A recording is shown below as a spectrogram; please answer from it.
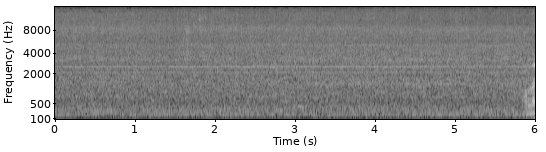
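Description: Steady mechanical hum and hiss of running equipment, with a faint low tone underneath and no change in level.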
